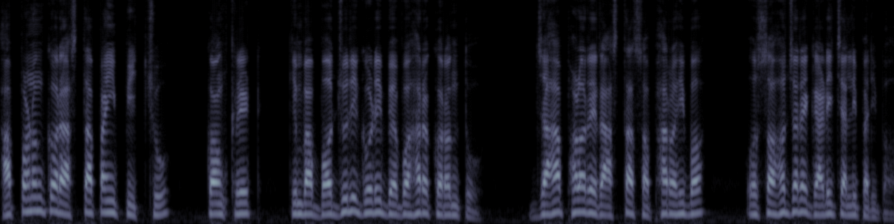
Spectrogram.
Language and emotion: Odia, neutral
